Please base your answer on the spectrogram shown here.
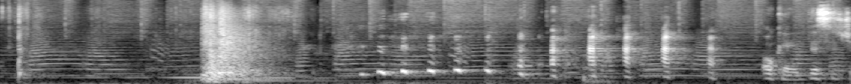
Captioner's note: sound of box lid loudly landing in the trash can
